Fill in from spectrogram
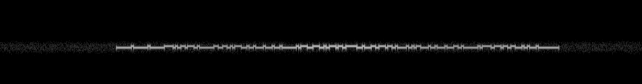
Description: RTTY (45.45 baud, 170 Hz shift), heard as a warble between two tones, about 2200 Hz centre, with fading. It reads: IZ1ZN TU KB7E CQ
